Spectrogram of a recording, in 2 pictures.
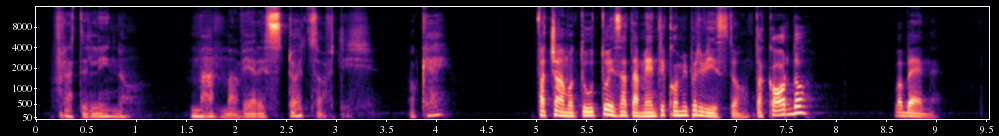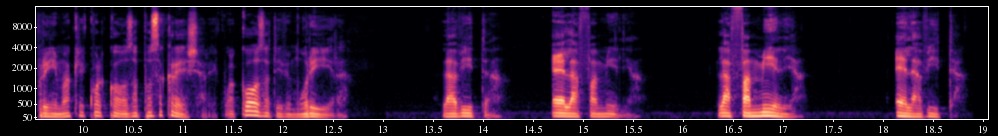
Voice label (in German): italienisch Akzent; LOFT VOICES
